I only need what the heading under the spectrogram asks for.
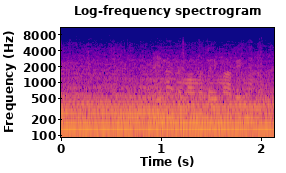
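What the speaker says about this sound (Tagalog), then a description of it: "Ayun na, namamatay yung makina." A motorboat engine towing a parasail hums and rumbles, with harmonic tones that waver as the engine dies. People talk over the engine noise.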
